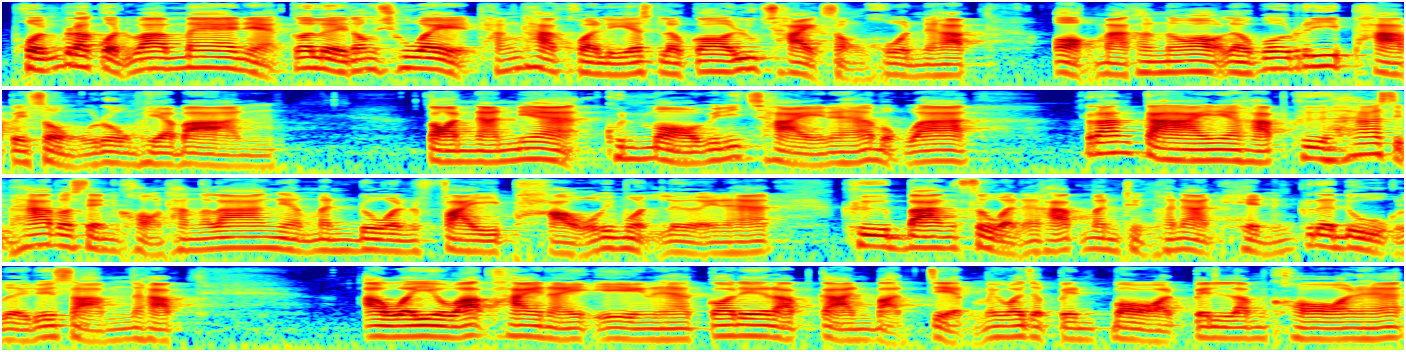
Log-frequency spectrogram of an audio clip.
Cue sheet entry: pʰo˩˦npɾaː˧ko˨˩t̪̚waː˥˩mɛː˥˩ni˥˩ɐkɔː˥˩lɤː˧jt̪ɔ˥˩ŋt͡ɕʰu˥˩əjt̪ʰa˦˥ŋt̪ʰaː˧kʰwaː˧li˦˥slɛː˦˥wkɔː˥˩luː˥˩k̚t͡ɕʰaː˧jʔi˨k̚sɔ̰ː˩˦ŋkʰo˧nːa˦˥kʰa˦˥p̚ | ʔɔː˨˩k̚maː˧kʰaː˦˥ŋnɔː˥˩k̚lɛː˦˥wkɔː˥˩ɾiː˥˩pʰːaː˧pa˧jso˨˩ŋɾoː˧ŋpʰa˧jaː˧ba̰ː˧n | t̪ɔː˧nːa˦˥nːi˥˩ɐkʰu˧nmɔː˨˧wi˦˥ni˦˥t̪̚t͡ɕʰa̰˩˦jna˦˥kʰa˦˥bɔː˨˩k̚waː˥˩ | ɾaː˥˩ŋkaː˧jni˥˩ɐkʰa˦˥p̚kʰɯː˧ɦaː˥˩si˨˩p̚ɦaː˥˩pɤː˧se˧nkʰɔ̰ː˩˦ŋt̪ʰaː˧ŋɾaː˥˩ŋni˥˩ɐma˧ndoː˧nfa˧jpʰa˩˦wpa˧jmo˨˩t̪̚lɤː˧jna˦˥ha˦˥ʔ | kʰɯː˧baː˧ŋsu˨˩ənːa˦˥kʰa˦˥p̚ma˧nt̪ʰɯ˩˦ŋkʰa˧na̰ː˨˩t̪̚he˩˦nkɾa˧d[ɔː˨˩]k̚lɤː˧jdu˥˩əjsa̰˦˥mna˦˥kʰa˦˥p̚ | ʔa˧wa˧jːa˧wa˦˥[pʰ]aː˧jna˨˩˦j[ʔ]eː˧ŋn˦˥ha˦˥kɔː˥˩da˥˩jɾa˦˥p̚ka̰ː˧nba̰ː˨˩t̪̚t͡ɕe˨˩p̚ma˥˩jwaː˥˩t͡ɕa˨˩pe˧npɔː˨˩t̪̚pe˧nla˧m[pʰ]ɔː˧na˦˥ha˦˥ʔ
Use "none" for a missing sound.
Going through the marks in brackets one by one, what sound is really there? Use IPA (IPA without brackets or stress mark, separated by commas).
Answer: uː˨˩, pʰ, ʔ, kʰ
